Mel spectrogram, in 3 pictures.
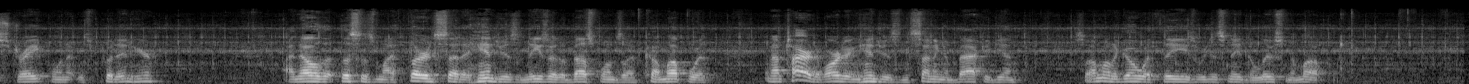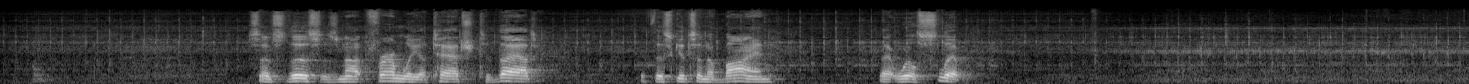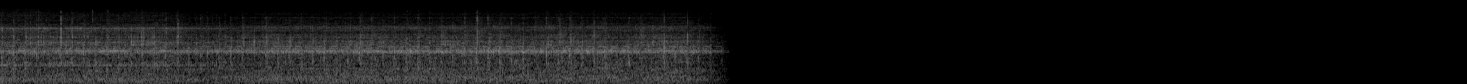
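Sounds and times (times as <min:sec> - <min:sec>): room noise hiss: 0:00.0 - 0:36.7
thin high whine: 0:00.0 - 0:36.7
faint ticks: 0:00.1 - 0:36.6.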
